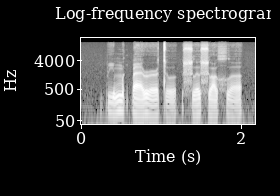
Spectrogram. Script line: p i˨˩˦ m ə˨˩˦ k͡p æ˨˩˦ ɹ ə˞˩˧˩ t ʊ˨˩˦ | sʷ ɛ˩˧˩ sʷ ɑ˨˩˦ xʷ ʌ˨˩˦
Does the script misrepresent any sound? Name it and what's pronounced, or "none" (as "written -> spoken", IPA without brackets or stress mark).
none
